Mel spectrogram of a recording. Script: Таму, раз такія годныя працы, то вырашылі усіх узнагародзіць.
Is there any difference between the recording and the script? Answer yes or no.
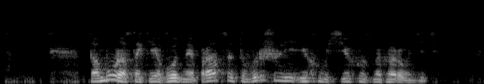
yes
